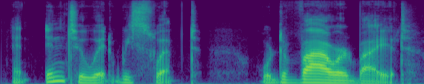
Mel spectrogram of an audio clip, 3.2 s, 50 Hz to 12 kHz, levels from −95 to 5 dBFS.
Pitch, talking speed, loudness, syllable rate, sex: 115 Hz, 170 wpm, -20 LUFS, 5.3 syllables/s, male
